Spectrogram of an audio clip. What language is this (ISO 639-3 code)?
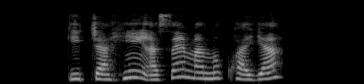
mau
